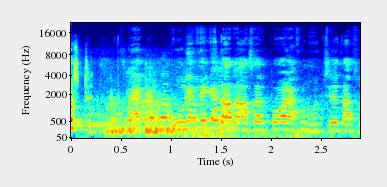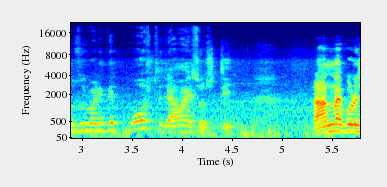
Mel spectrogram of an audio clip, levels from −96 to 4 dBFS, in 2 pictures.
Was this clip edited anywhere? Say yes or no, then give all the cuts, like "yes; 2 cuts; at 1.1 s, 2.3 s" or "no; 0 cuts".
no; 0 cuts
